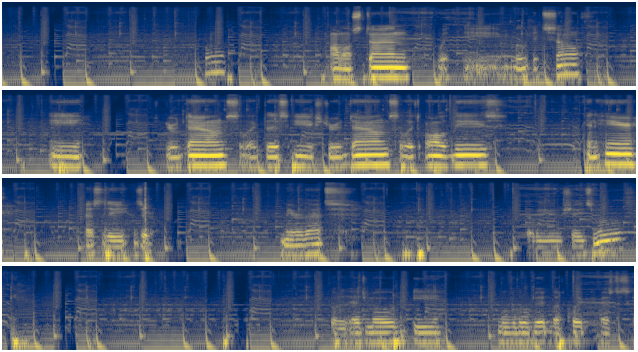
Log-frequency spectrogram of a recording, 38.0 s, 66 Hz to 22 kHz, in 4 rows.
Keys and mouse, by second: 1.9 a, 2.9 a, 3.1 a, 3.6 right click, 3.7 middle click, 4.5 right click, 4.5-5.8 middle drag, 5.8 right click, 6.0 ctrl+middle click, 6.4 ctrl+right click, 6.5 ctrl+middle click, 7.0 ctrl+right click, 7.2 ctrl+middle click, 7.9 shift+right click, 8.1 shift+middle click, 8.2 shift+right click, 8.3-38.0 shift+middle drag, 9.1 e, 11.7 right click, 12.0 shift+right click, 12.3 shift+right click, 12.6 shift+right click, 13.2 e, 14.7 shift+right click, 15.6 ctrl+right click, 16.4 ctrl+right click, 17.2 ctrl+right click, 17.6 ctrl+right click, 18.2 ctrl+right click, 18.5 ctrl+right click, 19.4 s, 22.4 alt+x, 24.6 a, 24.8 w, 25.6 Tab, 26.1 w, 28.3 Tab, 29.4 right click, 30.2 w, 31.4 2, 32.2 alt+right click, 34.0 e, 36.4 s.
